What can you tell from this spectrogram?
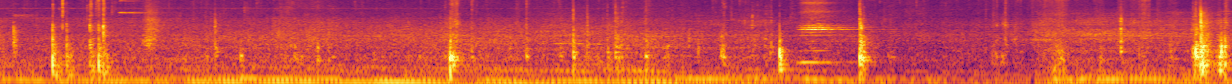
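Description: Plastic clicks and knocks of hands unclipping and lifting off a Suzuki Celerio's air filter housing, the sharpest knock about a third of the way in and two more near the end. A low hum sits underneath and fades about halfway through.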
